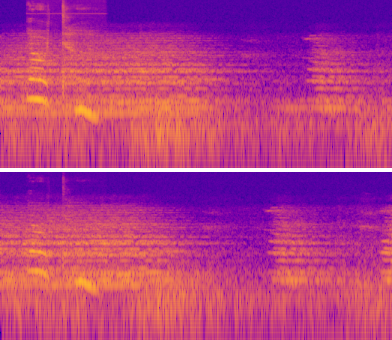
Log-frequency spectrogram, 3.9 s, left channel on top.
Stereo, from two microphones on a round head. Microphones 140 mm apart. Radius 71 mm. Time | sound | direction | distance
0.3 | a child speaking | 60° left (ahead or behind) | ?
